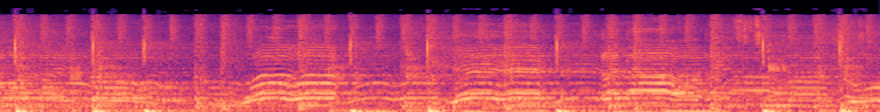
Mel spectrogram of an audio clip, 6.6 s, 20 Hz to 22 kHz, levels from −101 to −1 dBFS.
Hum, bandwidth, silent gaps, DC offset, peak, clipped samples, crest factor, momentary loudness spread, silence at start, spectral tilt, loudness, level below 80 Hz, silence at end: none; 13.5 kHz; none; under 0.1%; -2 dBFS; under 0.1%; 14 dB; 4 LU; 0 s; -4 dB/octave; -17 LUFS; -20 dBFS; 0 s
